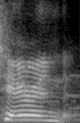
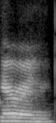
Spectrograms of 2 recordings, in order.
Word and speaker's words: Charon: It's Sharon, or not Sharon. Sorry, it's a tendency of mine. It's Sharon! Charon. It's pronounced Charon. Karen, Sharon, I don't know.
